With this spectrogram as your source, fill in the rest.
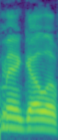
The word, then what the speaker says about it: Manganiello: what about according to joe mangello hard g joe mangello from pittsburgh the pride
